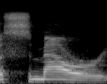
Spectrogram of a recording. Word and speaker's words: Smaug: No, Smaug. You have to really elongate it.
